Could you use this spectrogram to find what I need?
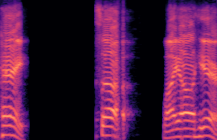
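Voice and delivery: loud, high, drawn-out yell. Playing a character, calling down to people at the gate: yelling down to the gate. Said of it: "I'm gonna yell down".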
